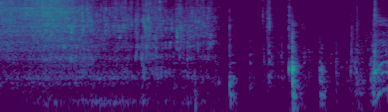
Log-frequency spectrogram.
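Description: Chicken broth pouring from a plastic container into the Instant Pot's steel inner pot, a steady splashing pour that tapers off about three seconds in. A few sharp knocks follow.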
